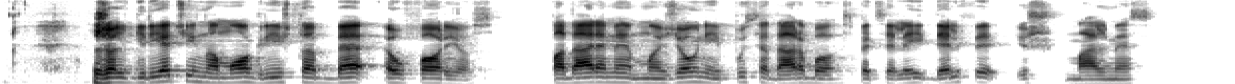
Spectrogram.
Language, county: Lithuanian, Šiauliai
